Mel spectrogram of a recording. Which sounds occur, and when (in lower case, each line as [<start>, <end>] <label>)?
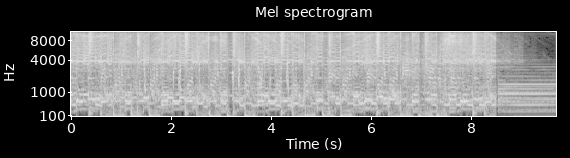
[0.00, 9.71] music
